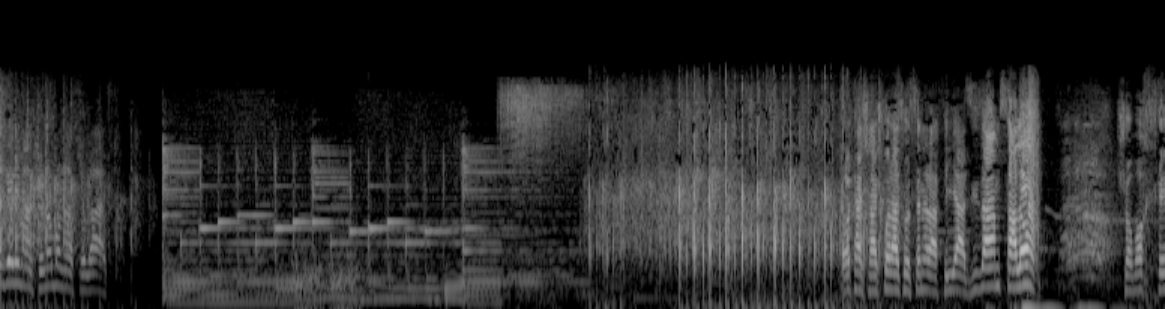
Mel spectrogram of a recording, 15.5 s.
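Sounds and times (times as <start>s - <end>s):
audience applause for two departing guests on a Persian-language talk show: 0.0s - 1.9s, 7.7s - 12.0s
speech: 0.1s - 1.7s, 11.2s - 13.9s, 15.0s - 15.5s.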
